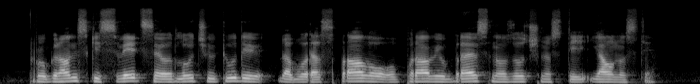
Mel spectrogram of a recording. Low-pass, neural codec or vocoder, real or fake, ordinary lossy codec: 14.4 kHz; codec, 44.1 kHz, 2.6 kbps, SNAC; fake; none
